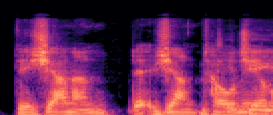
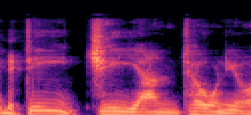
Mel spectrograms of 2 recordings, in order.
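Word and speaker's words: Di Giannantonio: I used to say Di Antonio, and then I heard someone say Gian Antonio, and I thought, oh, that's the way.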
